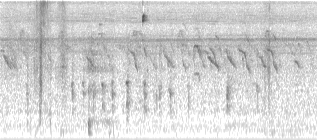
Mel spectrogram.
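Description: Faint background bird calls, many short falling chirps several times a second, with a few soft clicks among them.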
